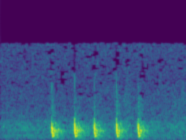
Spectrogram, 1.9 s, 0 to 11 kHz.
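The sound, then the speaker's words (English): A tenant knocks five quick, firm knocks on apartment door 3A in an even rhythm, clear with no one speaking. “Here's one of them now knocking on Mr. W. W. Norton's door, 3A.”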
